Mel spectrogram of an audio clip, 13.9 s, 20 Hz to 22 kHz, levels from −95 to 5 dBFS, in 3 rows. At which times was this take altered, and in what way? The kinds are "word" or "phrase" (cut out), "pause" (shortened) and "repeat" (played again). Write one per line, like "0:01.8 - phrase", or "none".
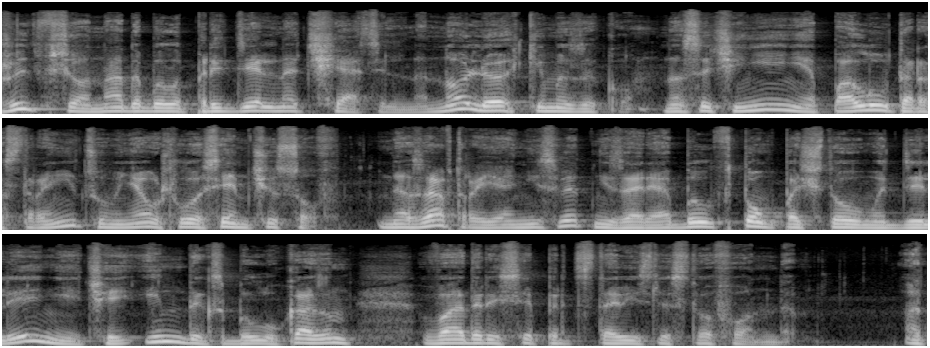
0:03.3 - pause
0:06.4 - pause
